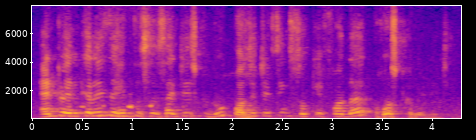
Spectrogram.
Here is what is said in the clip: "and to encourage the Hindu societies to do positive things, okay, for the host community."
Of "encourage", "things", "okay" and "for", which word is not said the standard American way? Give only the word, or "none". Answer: things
